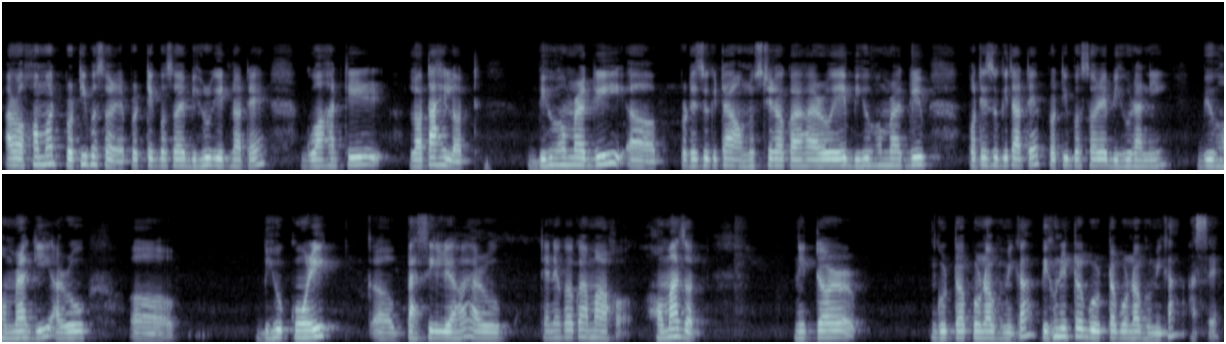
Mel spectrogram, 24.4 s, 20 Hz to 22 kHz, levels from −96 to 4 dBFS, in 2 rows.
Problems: background sounds at intervals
